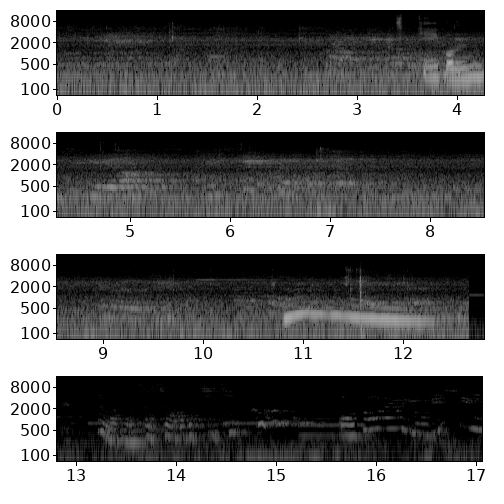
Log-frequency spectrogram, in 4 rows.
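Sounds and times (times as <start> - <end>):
woman humming with enjoyment: 10.8 - 12.7.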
